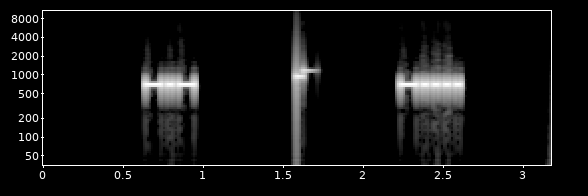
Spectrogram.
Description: Morse code, heard as a keyed tone, about 36 wpm, 700 Hz. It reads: K 6
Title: Single Letter-Number - Rapid-Fire 35wpm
